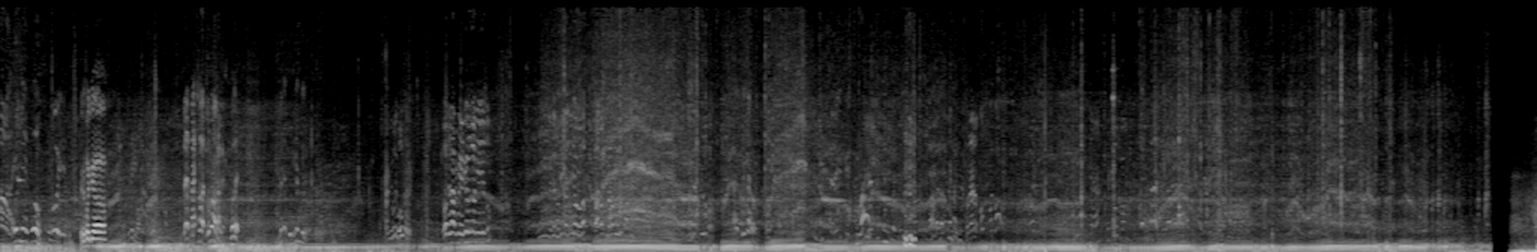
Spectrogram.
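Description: Hero motorcycle's small engine running at low speed, its pitch rising and falling as the throttle is worked while the bike is walked through mud.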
